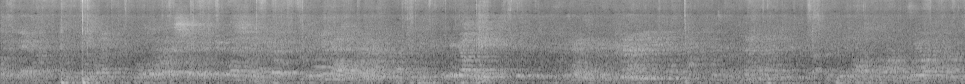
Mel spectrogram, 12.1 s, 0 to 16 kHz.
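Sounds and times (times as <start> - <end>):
background voices in echoing hall: 0.0 - 12.0.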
